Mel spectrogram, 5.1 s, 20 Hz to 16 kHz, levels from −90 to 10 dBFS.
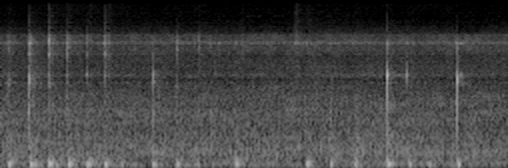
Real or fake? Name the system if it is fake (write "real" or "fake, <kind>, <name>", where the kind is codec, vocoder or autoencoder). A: fake, codec, SNAC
